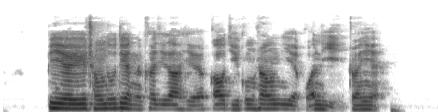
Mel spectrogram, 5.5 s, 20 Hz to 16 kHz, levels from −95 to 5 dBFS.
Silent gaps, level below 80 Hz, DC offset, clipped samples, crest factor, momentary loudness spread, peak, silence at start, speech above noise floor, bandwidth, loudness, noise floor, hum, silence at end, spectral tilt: none; -56 dBFS; under 0.1%; under 0.1%; 18 dB; 10 LU; -2 dBFS; 0.6 s; 59 dB; 9 kHz; -18 LUFS; -77 dBFS; none; 0.55 s; -6.5 dB/octave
